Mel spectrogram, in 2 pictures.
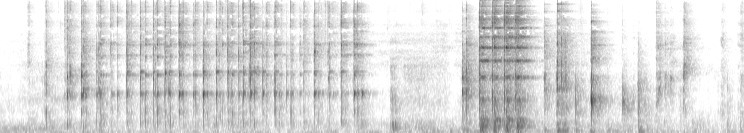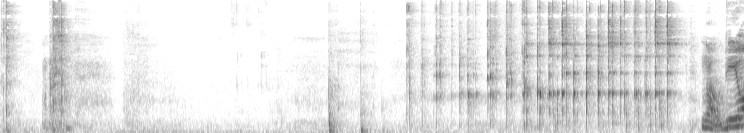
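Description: A pepper grinder crunches in quick, rhythmic clicks.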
